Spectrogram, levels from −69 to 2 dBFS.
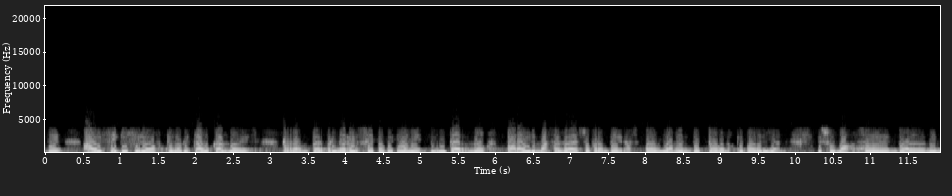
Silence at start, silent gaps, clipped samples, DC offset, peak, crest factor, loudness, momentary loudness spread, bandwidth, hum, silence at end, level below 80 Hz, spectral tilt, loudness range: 0 s; none; under 0.1%; under 0.1%; -6 dBFS; 12 dB; -19 LUFS; 6 LU; 4.7 kHz; none; 0 s; -62 dBFS; -7.5 dB/octave; 1 LU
